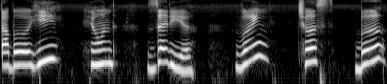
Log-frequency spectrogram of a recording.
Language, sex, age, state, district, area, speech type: Kashmiri, female, 30-45, Jammu and Kashmir, Ganderbal, rural, read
